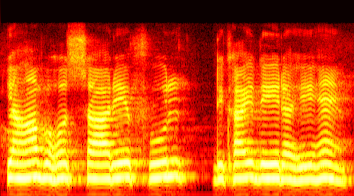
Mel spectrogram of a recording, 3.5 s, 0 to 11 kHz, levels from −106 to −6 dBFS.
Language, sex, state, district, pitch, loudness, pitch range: Hindi, male, Madhya Pradesh, Bhopal, 205 Hz, -15 LUFS, 200-220 Hz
